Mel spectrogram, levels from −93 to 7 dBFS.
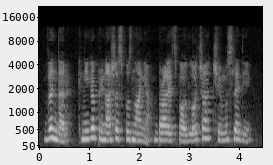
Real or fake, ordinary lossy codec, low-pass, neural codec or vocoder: fake; AAC, 32 kbps; 19.8 kHz; vocoder, 44.1 kHz, 128 mel bands every 512 samples, BigVGAN v2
